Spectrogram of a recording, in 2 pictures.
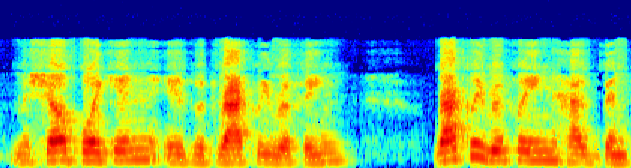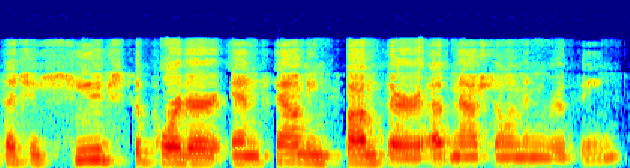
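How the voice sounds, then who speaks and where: A woman's voice: fairly low pitch, poor audio. A woman hosting a webinar, thanking speakers and introducing the next one in an effusive, enthusiastic way. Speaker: webinar host. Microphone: online call.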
